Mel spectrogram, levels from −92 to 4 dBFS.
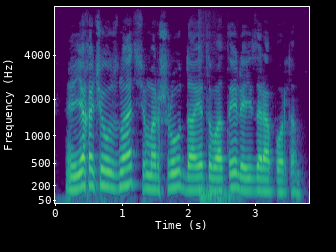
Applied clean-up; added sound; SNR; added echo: classical method log-MMSE.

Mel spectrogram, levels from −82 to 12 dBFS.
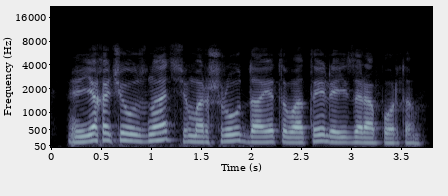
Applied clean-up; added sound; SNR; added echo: neural mask model Resemble Enhance denoiser.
